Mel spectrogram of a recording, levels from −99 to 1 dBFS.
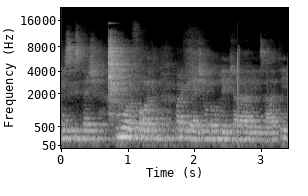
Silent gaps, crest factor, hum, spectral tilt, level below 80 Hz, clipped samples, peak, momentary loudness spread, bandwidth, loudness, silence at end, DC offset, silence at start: none; 20 dB; none; -3.5 dB/octave; -58 dBFS; under 0.1%; -10 dBFS; 11 LU; 15.5 kHz; -28 LUFS; 0 s; under 0.1%; 0 s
